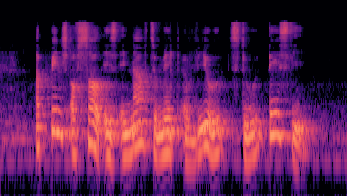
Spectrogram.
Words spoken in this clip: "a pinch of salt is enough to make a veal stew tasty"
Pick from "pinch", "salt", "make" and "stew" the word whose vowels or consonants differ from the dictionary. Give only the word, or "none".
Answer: none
